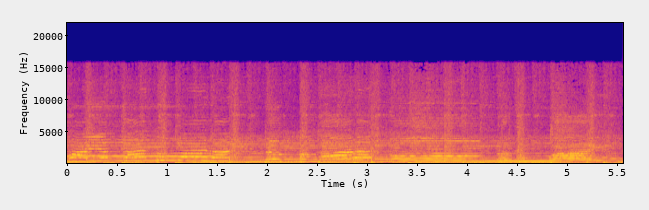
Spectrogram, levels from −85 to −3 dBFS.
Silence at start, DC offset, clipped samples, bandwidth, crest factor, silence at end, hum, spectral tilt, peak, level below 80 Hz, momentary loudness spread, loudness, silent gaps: 0 s; under 0.1%; under 0.1%; 16.5 kHz; 12 dB; 0 s; none; -4 dB/octave; 0 dBFS; -28 dBFS; 4 LU; -13 LUFS; none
